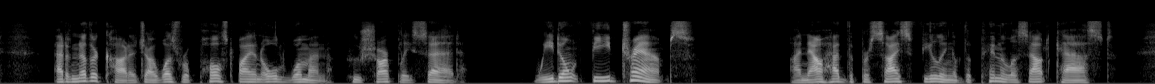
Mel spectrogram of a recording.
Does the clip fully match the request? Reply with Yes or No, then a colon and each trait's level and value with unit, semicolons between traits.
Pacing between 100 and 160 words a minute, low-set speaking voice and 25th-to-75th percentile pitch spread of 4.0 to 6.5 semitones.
Yes: average, 140 wpm; low, 115 Hz; average, 4.5 semitones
